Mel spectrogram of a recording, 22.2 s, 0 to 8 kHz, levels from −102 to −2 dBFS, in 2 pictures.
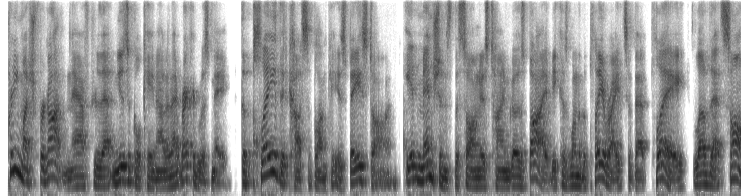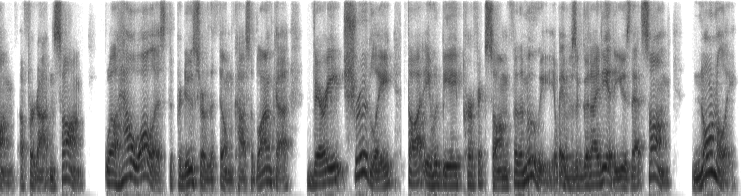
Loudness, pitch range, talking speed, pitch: -21 LUFS, 95-130 Hz, 195 wpm, 115 Hz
